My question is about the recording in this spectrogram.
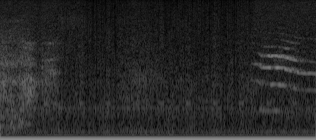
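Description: A domestic cat meowing: a short call right at the start, then a high, falling meow beginning near the end.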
